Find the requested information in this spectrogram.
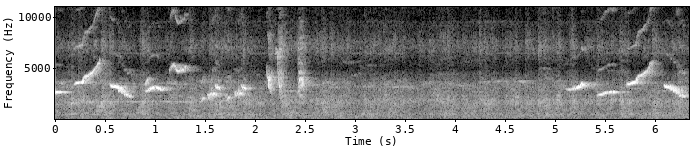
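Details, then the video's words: Oriental magpie-robin song played to provoke a rival: quick rising and falling whistled slurs and chirps in two bursts, separated by a near-silent stretch with faint background hiss. "mancing suara kacer biar emosi.."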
